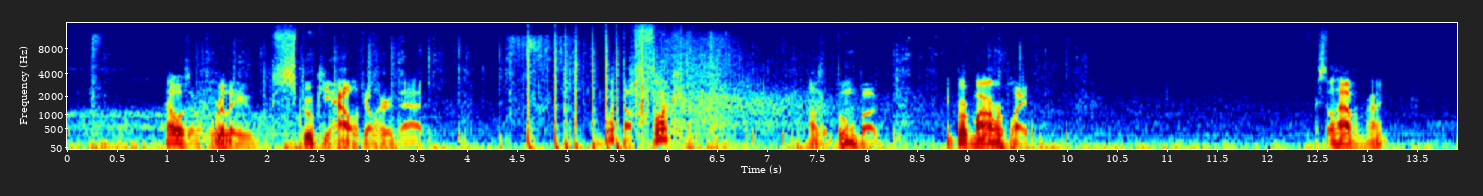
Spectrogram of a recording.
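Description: A young man with a deep voice talks with animation, close to a microphone.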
